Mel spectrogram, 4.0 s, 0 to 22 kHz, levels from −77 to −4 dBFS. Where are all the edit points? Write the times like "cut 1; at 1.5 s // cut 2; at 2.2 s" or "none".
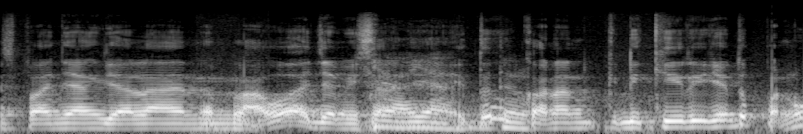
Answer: cut 1; at 1.0 s // cut 2; at 3.0 s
